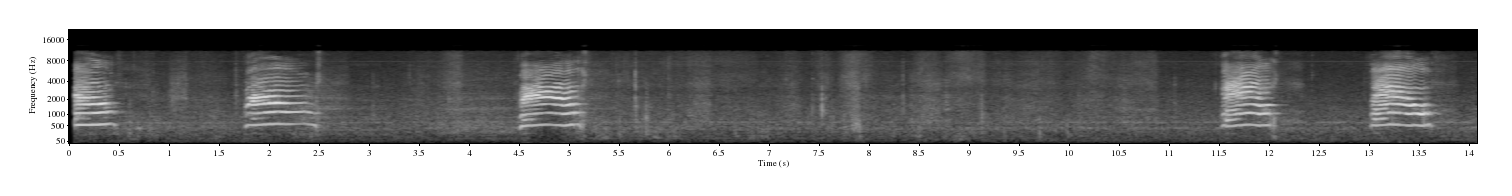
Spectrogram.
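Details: A cat named Ushi meows while being wiped, lively this spring: five loud, harmonic meows, two close together at the start, one near five seconds, then two more near the end, with soft rustling in between.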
